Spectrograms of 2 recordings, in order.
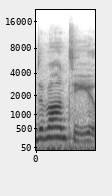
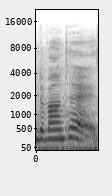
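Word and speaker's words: Devonté: and then realized that an E with that kind of accent means you pronounce it a not E and I said Devon T like a idiot even though it's clearly Devante so I apologized for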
